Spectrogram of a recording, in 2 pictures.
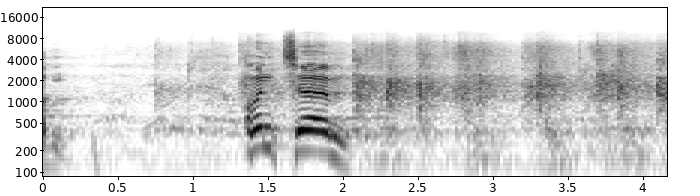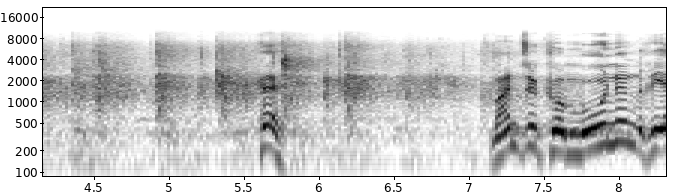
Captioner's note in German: Beifall bei der SPD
